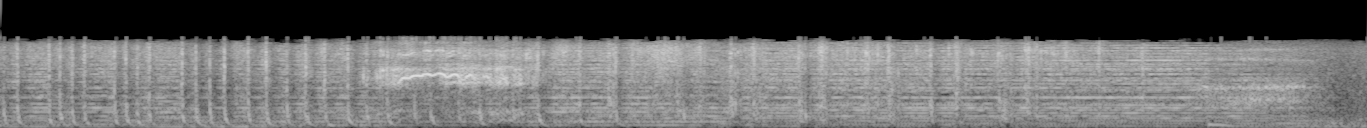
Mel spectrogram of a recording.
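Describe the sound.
Horse being ridden, its hooves keeping up a steady, loud clip-clop throughout, with one whinnying neigh rising over the hoofbeats partway through.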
